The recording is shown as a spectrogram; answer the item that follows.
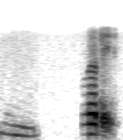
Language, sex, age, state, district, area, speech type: Goan Konkani, female, 45-60, Goa, Tiswadi, rural, conversation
